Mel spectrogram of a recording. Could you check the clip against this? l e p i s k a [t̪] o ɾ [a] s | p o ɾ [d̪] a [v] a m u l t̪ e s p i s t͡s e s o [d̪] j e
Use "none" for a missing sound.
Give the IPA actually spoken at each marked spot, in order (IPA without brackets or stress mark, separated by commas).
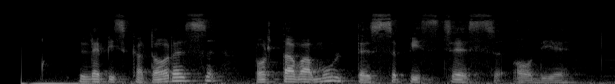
t̪, e, t̪, v, d̪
